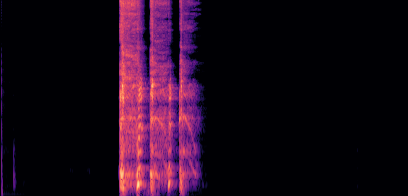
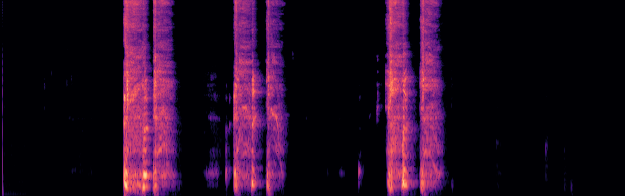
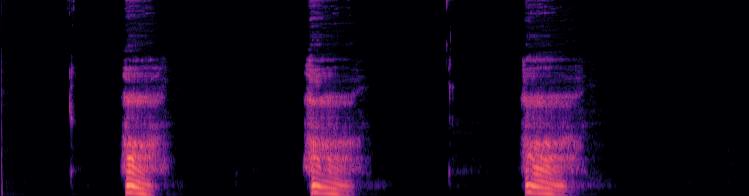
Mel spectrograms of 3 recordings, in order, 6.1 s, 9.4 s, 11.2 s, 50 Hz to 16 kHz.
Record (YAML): cough_length: 6.1 s
cough_amplitude: 32768
cough_signal_mean_std_ratio: 0.23
three_cough_length: 9.4 s
three_cough_amplitude: 32767
three_cough_signal_mean_std_ratio: 0.26
exhalation_length: 11.2 s
exhalation_amplitude: 12130
exhalation_signal_mean_std_ratio: 0.3
survey_phase: beta (2021-08-13 to 2022-03-07)
age: 45-64
gender: Male
wearing_mask: 'No'
symptom_cough_any: true
symptom_runny_or_blocked_nose: true
symptom_change_to_sense_of_smell_or_taste: true
symptom_onset: 5 days
smoker_status: Never smoked
respiratory_condition_asthma: false
respiratory_condition_other: false
recruitment_source: Test and Trace
submission_delay: 1 day
covid_test_result: Positive
covid_test_method: RT-qPCR
covid_ct_value: 21.5
covid_ct_gene: N gene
